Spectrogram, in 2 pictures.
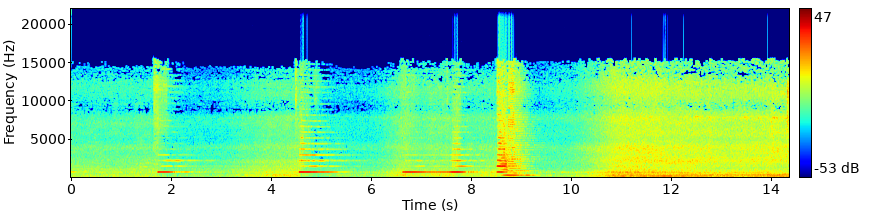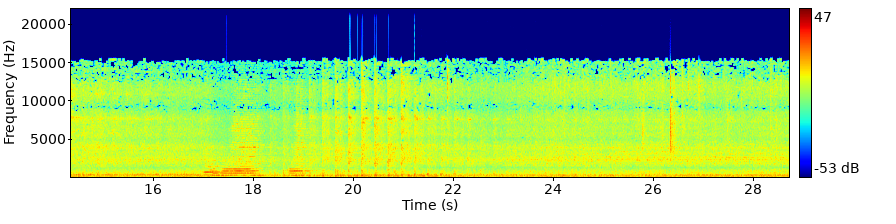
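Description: Indian Railways express train running through a station at speed. The locomotive horn sounds five blasts as it approaches, the last one dropping in pitch as it passes. Then comes the steady rumble of the coaches on the track, with two more, lower horn blasts a little past halfway.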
